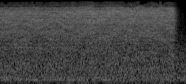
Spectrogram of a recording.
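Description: Non-stick cooking spray hisses steadily from an aerosol can into a baking dish, a close, continuous spray lasting nearly two seconds before cutting off abruptly.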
